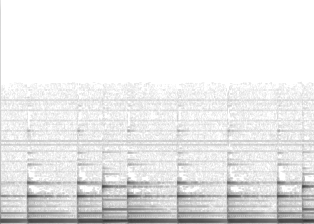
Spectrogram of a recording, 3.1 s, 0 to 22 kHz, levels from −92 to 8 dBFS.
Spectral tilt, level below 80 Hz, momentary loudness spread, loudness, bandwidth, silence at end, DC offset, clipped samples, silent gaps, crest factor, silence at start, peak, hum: -4 dB/octave; -74 dBFS; 4 LU; -23 LUFS; 9.8 kHz; 0 s; under 0.1%; under 0.1%; none; 14 dB; 0 s; -8 dBFS; none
